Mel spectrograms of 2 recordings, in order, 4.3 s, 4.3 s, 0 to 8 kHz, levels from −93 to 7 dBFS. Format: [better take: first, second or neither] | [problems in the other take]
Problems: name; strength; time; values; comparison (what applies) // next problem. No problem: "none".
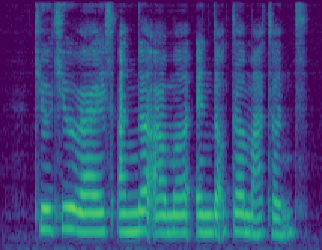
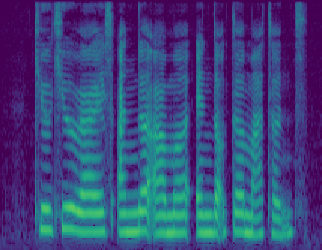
second | room echo; dies away in 0.2 s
